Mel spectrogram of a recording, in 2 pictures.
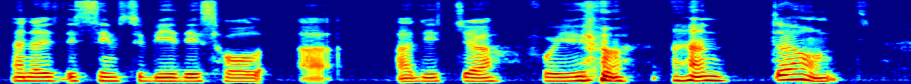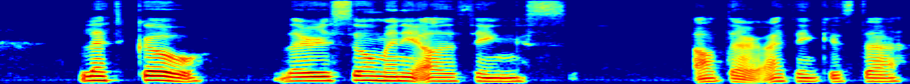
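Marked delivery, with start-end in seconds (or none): none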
